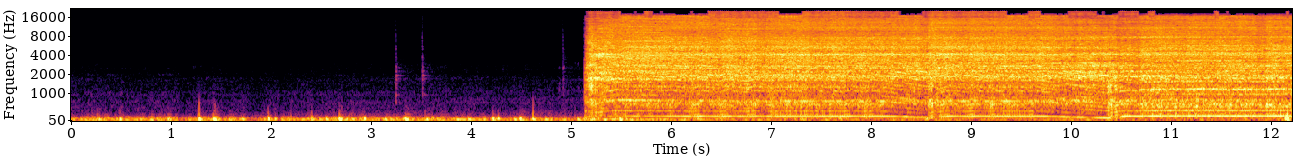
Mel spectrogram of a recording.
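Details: Electric motor starts with a loud hum, then its pitch sags and dips twice, surging unevenly instead of running steady; the motor stutters as if misfiring, cause unclear.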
